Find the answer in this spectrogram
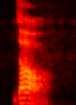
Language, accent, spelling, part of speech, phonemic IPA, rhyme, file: French, Canada, dors, verb, /dɔʁ/, -ɔʁ, LL-Q150 (fra)-dors.wav
- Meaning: inflection of dormir: 1. first/second-person singular present indicative 2. second-person singular imperative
